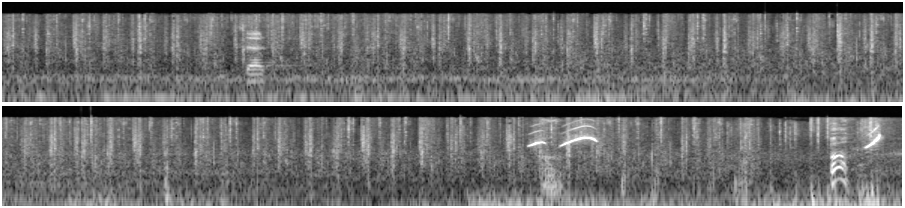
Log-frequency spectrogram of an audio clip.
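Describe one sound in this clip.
Footsteps run quickly over sand.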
